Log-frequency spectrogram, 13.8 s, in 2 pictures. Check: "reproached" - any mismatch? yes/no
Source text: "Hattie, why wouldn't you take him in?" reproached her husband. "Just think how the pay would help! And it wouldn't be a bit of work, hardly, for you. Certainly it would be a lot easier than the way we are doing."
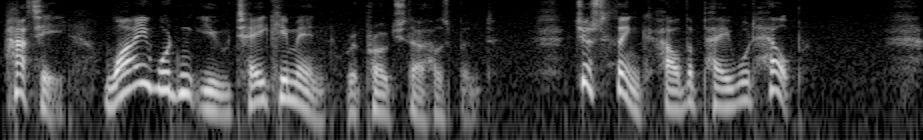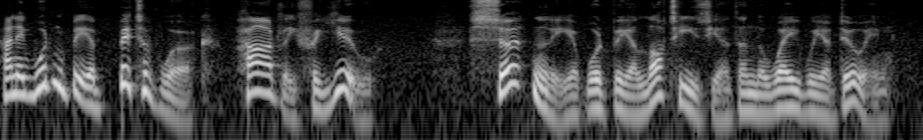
no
